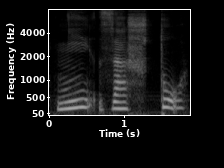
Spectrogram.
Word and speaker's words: ни за что: First up, «ни за что», pronounced «ни за что» with the stress on «что».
